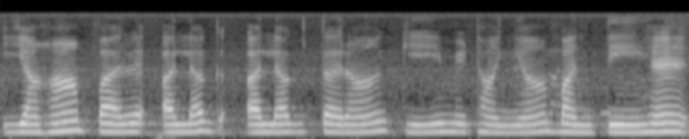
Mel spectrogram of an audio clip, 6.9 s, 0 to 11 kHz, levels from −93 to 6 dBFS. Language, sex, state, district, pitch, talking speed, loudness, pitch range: Hindi, male, Punjab, Fazilka, 190 Hz, 80 wpm, -16 LUFS, 180-195 Hz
